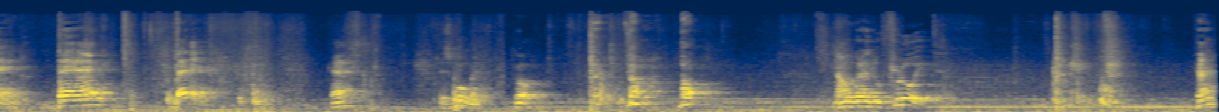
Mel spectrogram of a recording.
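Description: Feet shuffle and thud on a padded floor.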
